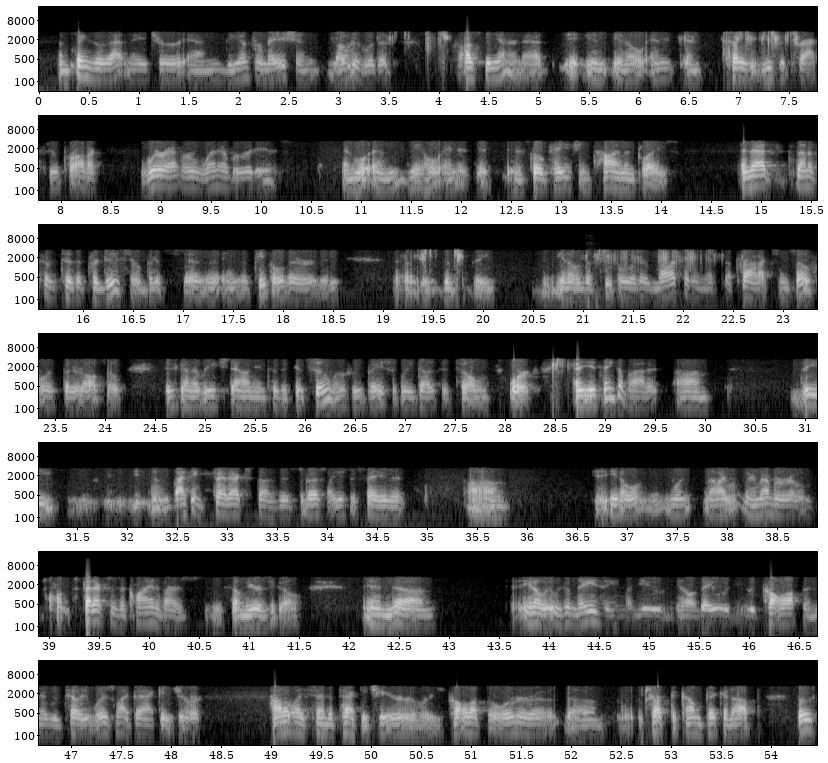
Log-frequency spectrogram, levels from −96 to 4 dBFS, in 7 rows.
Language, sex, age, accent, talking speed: English, male, 60-79, American, 195 wpm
